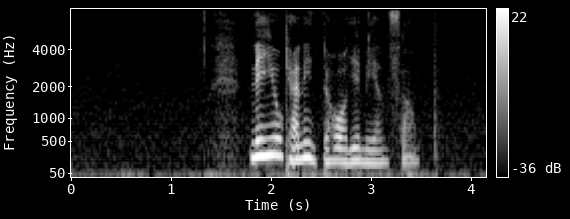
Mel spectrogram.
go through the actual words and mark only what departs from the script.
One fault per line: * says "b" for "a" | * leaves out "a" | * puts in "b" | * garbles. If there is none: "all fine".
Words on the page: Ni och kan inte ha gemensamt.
all fine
